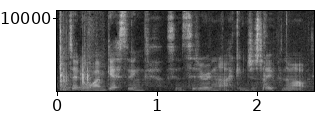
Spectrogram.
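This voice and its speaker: A woman unboxing handmade charms in a casual vlog, gushing and excitable, with a slightly raspy voice. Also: lowish voice, rapid-fire, noisy background. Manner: gushing, excitable, many "oh my God" and gasps.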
